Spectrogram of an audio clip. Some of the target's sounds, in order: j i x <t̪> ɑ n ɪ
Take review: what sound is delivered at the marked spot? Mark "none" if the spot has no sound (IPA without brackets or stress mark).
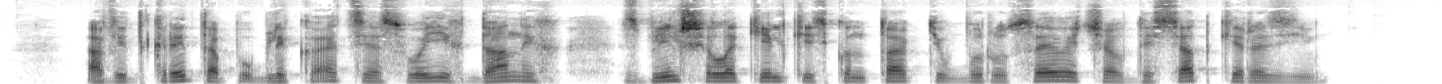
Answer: d̪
